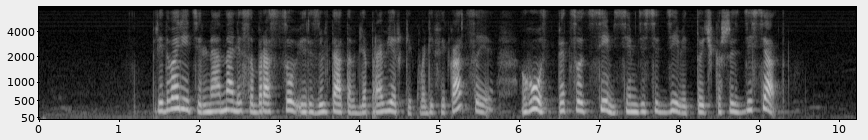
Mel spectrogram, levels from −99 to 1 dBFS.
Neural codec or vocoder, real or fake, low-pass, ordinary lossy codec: none; real; 7.2 kHz; none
